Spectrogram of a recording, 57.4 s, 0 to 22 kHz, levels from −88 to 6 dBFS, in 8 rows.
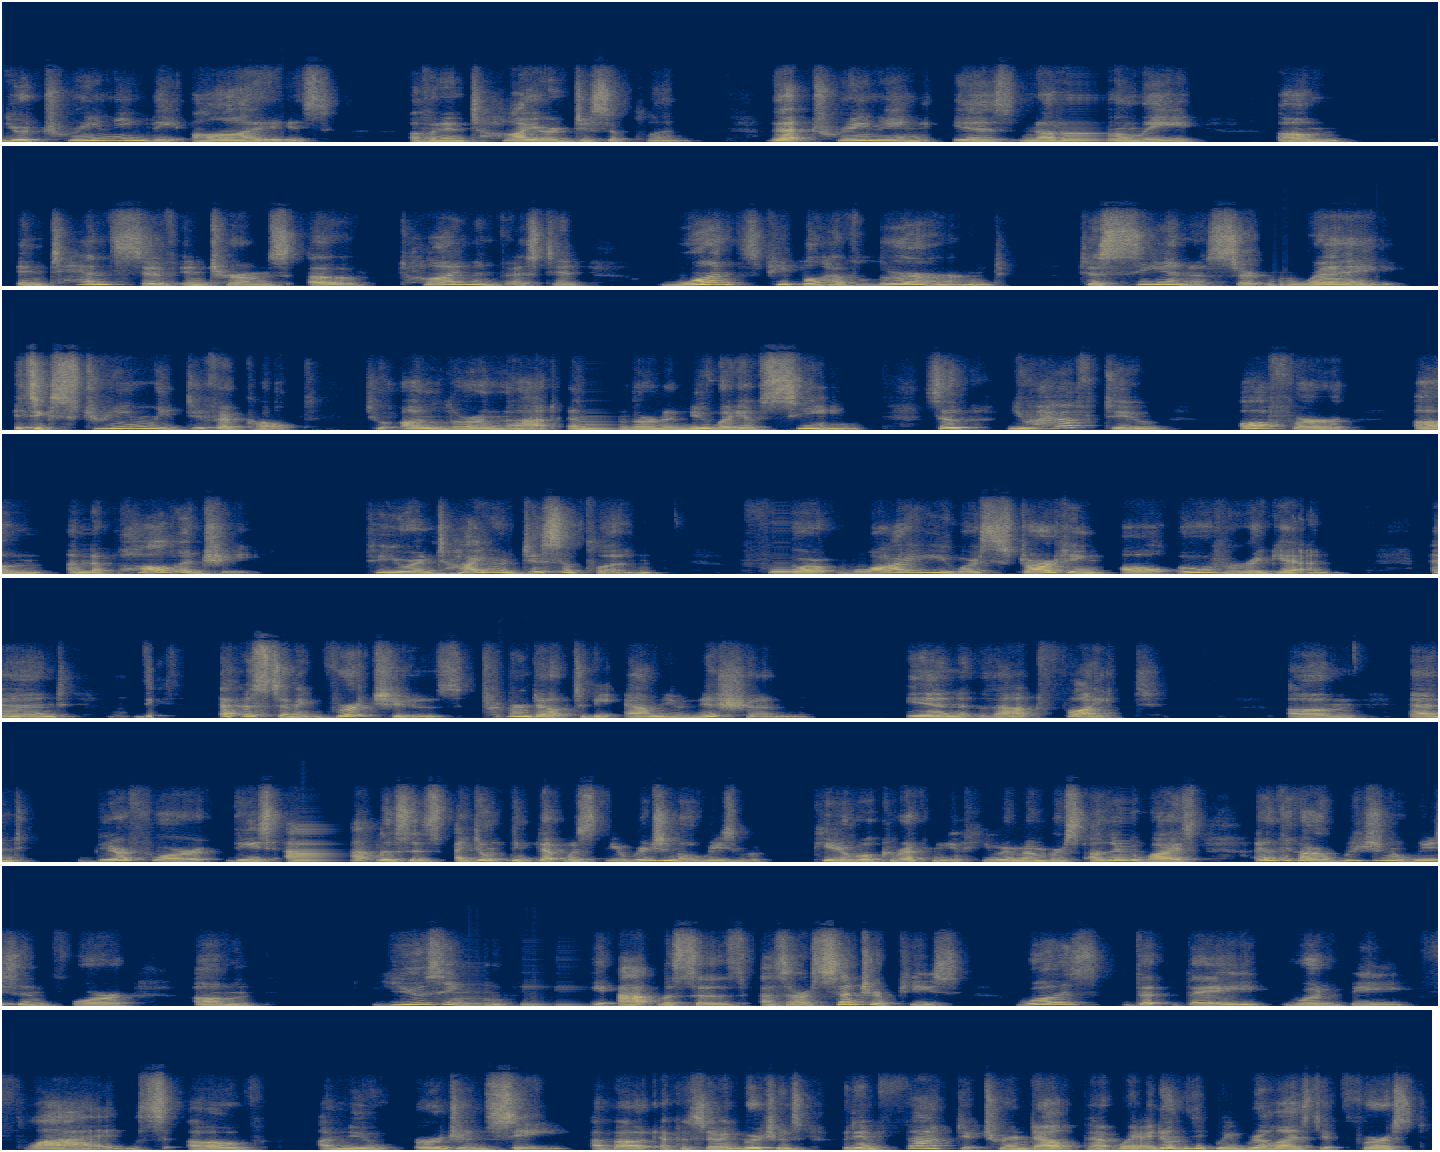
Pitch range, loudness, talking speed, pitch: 175-225 Hz, -22 LUFS, 145 wpm, 195 Hz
